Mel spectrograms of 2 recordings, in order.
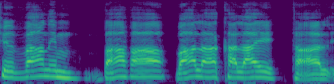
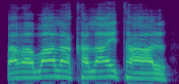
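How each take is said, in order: First: High, loud, slowed-down rant; slow ranting veteran. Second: Loud high shout of the name. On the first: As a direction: drag the memory out. Phrase again in rant. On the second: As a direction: yell it out. First shout of the phrase. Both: Acted.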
